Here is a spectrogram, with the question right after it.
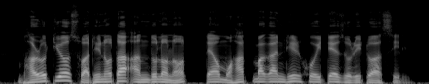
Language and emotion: Assamese, neutral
